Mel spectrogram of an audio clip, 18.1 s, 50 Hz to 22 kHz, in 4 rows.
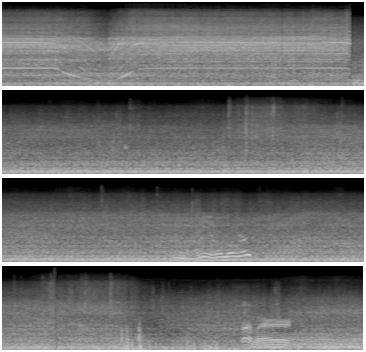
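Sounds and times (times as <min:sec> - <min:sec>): electric chainsaw whine: 0:00.0 - 0:04.4
background hum: 0:00.0 - 0:18.0
traffic-like noise: 0:04.3 - 0:18.0.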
